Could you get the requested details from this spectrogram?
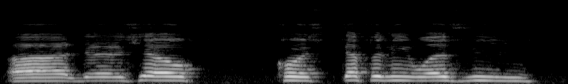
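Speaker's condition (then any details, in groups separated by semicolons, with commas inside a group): Cerebral palsy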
